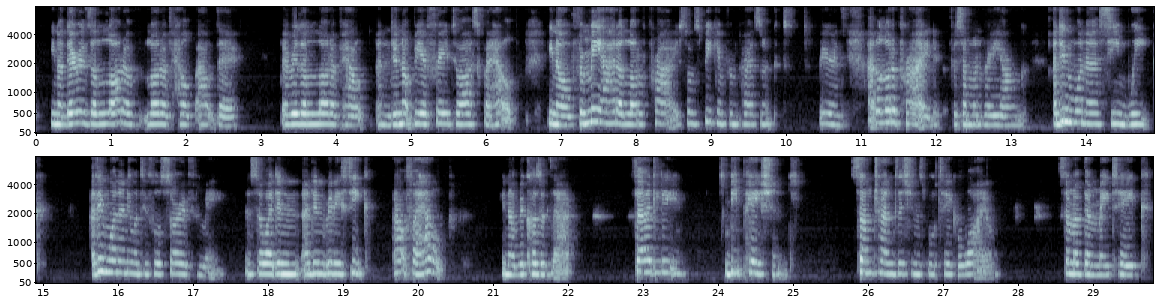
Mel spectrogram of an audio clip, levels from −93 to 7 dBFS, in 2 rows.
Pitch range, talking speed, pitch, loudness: 235-255 Hz, 195 wpm, 245 Hz, -16 LUFS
